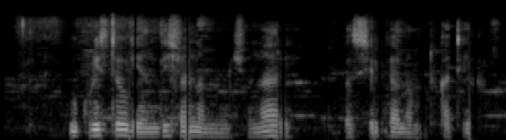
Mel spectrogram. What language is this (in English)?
Swahili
